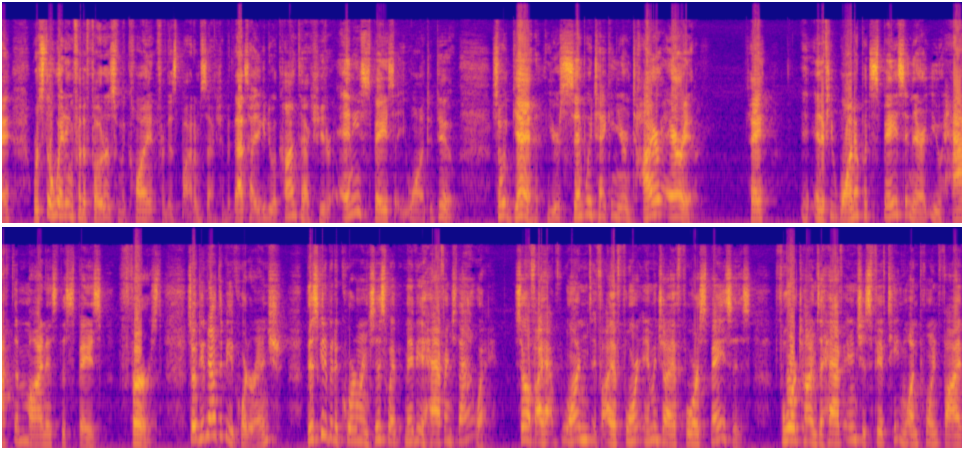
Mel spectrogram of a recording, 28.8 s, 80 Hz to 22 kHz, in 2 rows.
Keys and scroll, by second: 3.1 s.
